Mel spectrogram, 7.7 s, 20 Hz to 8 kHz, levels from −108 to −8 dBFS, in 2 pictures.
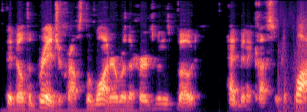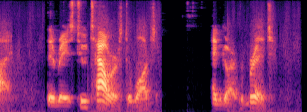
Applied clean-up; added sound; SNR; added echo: neural separator model SepFormer DNS4.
